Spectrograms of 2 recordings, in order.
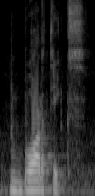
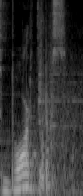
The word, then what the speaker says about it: Vortix: No early aggression from Vortex. Because that's how you say his name in Spanish. It's Vortex. It's not Vortex, it's Vortex. In Spanish, in around the world, it's Vortex.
